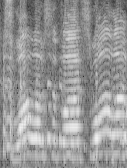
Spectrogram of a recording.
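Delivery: loud laughing shout. Real, not acted. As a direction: yell it through laughter. Friends yelling at choking guy.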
